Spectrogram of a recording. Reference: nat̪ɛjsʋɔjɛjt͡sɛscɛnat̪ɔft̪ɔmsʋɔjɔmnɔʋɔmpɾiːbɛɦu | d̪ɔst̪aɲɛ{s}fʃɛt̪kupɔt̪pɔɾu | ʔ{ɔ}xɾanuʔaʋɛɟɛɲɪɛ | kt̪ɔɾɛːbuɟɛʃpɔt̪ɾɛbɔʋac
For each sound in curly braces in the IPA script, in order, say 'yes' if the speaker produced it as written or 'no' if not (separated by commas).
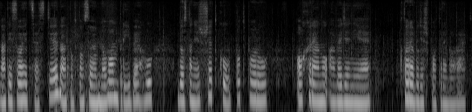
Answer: no, yes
